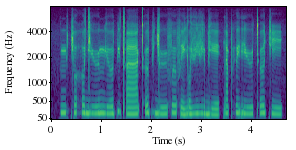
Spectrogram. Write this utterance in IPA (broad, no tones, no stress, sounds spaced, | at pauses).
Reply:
mʲ ɵ c o h o dʲ ʉː mʲ ɵː pʲ o tʼ aː kʼ ɵ pʲ ɨ ɟ ʉː f ɵː f e j o vʲ ɨ vʲ ɵː bʲ e | ɾ a pʰ ɨ rʲ ʉː tʼ ɵː c i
